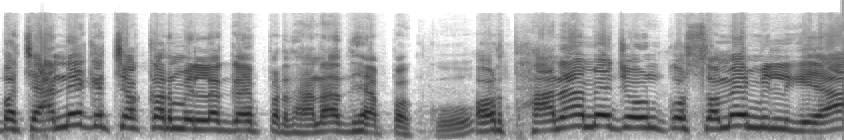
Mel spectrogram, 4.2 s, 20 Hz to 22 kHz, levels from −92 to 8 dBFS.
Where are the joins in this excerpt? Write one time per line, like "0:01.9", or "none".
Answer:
0:02.2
